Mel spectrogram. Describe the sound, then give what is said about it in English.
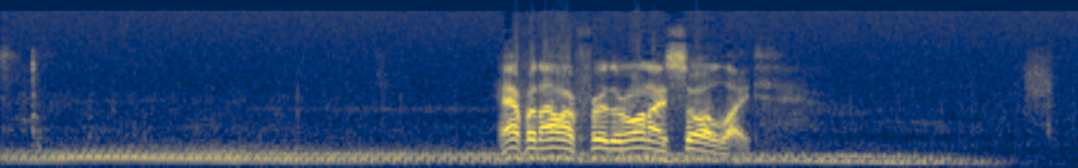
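A car engine drones steadily at low pitch, driving along a road on a three-hour drive to Lake Watika. A man speaks briefly over it midway, and the engine noise fades out toward the end. “It was a three hour drive to Lake Watika, which was bad enough.”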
